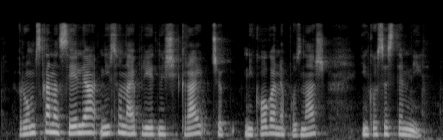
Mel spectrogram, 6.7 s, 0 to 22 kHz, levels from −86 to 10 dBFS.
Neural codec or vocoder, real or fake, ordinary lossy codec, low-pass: codec, 24 kHz, 3.1 kbps, DualCodec; fake; none; 10.8 kHz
